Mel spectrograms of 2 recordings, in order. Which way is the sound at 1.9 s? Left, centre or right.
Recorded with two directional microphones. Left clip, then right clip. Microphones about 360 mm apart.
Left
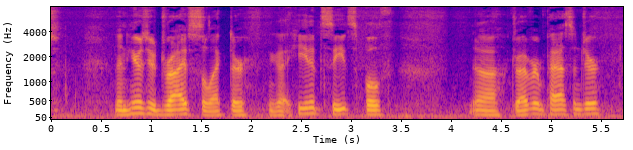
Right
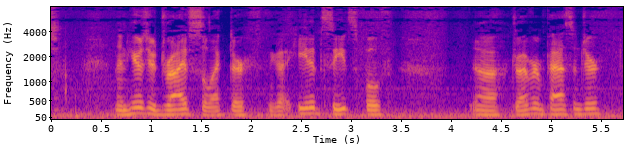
Left.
